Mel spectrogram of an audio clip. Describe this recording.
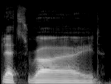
Speech > Solo speech
Lets ride
un-edited, chant, FR-AV2, lets, Mid-20s, Man, singletake, raw, dry, oneshot, Vocal, Single-take, voice, ride, U67, Tascam, Male, Neumann, hype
